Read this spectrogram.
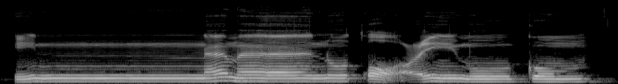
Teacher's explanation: انما نطعمکم، حمزہ کو نون سے ملائیں گے اس لیے کہ نون پر تشدید ہے، اس لیے حمزہ کو ہم نون سے ملانا ہے، یعنی نون کے ساتھ جوائن کریں کے پڑھیں گے۔ نون پر جب تشدید آ جاتی ہے پھر نون میں غنہ کیا جاتا ہے، یعنی ناک میں آواز کو لے کر جائیں گے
